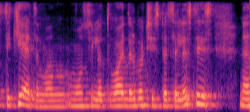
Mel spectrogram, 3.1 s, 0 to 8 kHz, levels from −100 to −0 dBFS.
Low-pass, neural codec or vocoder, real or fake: 7.2 kHz; codec, 16 kHz, 16 kbps, FreqCodec, smaller model; fake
